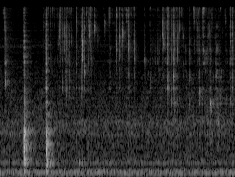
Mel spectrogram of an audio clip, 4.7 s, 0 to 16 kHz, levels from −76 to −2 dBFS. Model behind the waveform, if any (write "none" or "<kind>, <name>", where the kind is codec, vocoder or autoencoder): vocoder, Vocos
